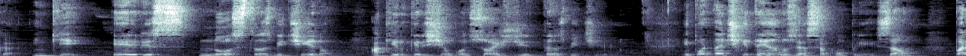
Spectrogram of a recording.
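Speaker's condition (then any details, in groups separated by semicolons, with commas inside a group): No condition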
